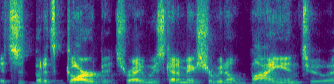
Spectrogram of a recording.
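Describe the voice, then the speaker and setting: This man's voice is fairly high, with ordinary pitch variation. The recording is very clean over a silent background. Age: 50s. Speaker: author and entrepreneur. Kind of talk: interview. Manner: halting, many restarts.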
